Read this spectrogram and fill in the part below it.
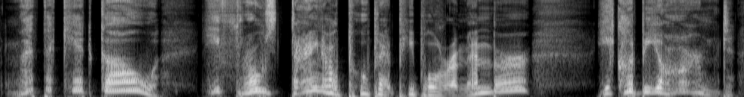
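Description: Male reader as a nervy kid boy, anxious and jumpy, pitched up. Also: huge pitch swings, measured pace, gravelly, husky, no echo, clean studio sound, heavily acted. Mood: jittery. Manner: jittery and anxious. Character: nervous, jittery young boy.

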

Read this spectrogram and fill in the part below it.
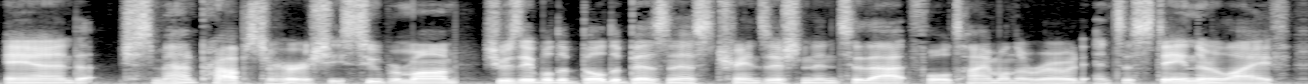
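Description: A man's voice: deep voice, fairly quick, a bit bright. A man hosting a podcast, giving a friendly, admiring introduction to a guest's talk. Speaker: podcast host. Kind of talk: episode introduction.

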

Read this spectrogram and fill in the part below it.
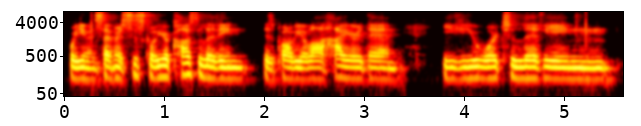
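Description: A man's voice: medium pitch, completely flat delivery, fairly quick, darkish tone, highs cut off. A man from Taiwan, a podcast guest, explaining his points in casual talk, often ending with a questioning "right?" and restarting his words. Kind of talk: casual interview answers.

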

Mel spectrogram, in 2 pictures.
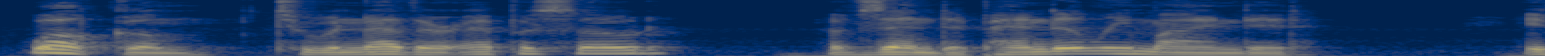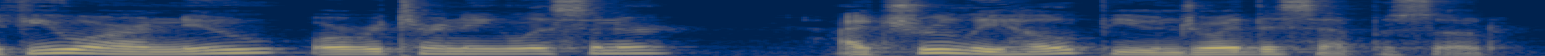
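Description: A hoarse man who is losing his voice, hosting a casual solo podcast with a sarcastic, rambling manner and free swearing. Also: medium pitch, expressive, fairly quick, warm tone. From United States. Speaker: podcast host.

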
